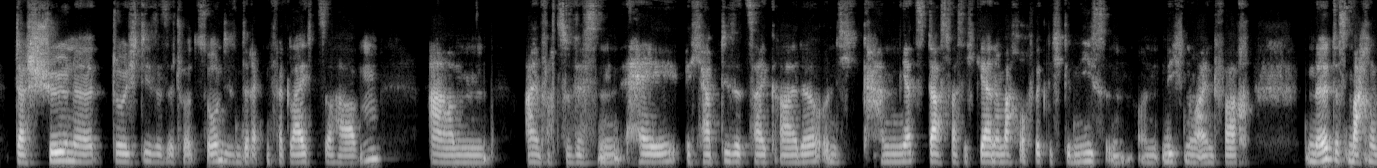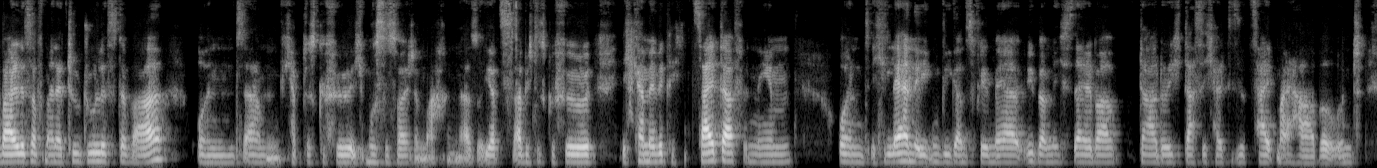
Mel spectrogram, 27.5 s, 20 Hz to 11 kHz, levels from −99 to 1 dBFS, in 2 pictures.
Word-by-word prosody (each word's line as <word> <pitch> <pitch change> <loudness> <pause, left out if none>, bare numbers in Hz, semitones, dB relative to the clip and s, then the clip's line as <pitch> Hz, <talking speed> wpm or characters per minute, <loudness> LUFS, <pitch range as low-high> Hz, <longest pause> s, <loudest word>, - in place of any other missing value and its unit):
das 150 -1 +5
Schöne 160 -3 +5
durch 155 -1 -1
diese 150 -3 -6
Situation 160 +3 -3
diesen 145 -3 -9
direkten 145 0 -6
Vergleich 145 0 0
zu 145 -1 -7
haben, 135 +10 -2 0.5
ähm, 140 -1 0 0.3
einfach - - -1
zu 140 0 -8
wissen: 80 - -6
„Hey, 150 +1 +1
ich 155 0 -8
habe 150 0 0
diese 155 -2 -1
Zeit 145 -2 -2
gerade 145 +2 0
und 150 - -7
ich - - -11
kann 150 +1 -3
jetzt 160 0 0
das, 155 0 +6
was 150 - -5
ich - - -13
gerne 150 -1 +5
mache, 150 0 0
auch - - -11
wirklich 155 - -5
genießen.“ 155 +5 -6
Und 140 -1 -11
nicht 155 0 -3
nur 145 -2 -4
einfach, 140 0 -1 0.5
ne, - - +7
das - - -3
machen, 155 -1 +4
weil 150 0 +10
das 155 +1 +3
auf 155 0 -2
meiner 145 -1 -1
To-do-Liste 160 -1 -2
war. 195 +8 +5 0.3
Und, 135 -2 -7
ähm, 145 +10 -4
ich 215 - -10
habe - - -9
das 145 -1 -6
Gefühl, 145 0 -1
ich - - -3
muss 145 -2 -3
es 140 -1 -6
heute 135 -1 -4
machen. - - -8
Also, - - -5
jetzt - - -2
habe - - +1
ich - - -7
das - - -11
Gefühl, 145 -1 +4 0.2
ich - - -5
kann 155 - +3
mir 150 -1 +2
wirklich 155 -3 -3
die - - -25
Zeit 165 +1 +8
dafür 160 -2 +7
nehmen 145 0 -8 0.4
und 150 -3 -3
ich 140 -1 -12
lerne 160 +2 +6
irgendwie 145 +1 -4
ganz 140 -1 -5
viel 145 -1 -4
mehr 140 0 -1
über 155 -2 -3
mich 145 +1 -11
selber 145 -1 -2 0.2
dadurch, 145 -1 -5
dass 145 0 -5
ich 145 - -12
halt 140 -1 -9
diese 145 -1 -14
Zeit 140 0 -3
mal - - -3
habe 130 +1 -2
und 140 +2 -9
150 Hz, 195 wpm, -26 LUFS, 140-155 Hz, 0.5 s, weil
